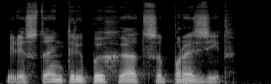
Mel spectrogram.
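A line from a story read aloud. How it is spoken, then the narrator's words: Muttering. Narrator (Russian): пробормотал он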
